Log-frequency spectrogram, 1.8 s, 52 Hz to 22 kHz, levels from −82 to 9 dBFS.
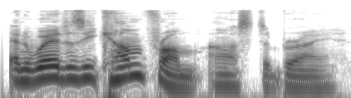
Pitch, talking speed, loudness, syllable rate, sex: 140 Hz, 275 wpm, -18 LUFS, 7.0 syllables/s, male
